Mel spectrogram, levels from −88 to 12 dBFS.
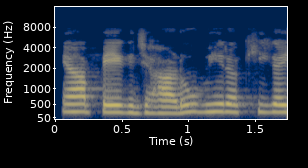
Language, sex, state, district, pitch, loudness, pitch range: Hindi, female, Bihar, Saran, 240 Hz, -17 LUFS, 230-250 Hz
